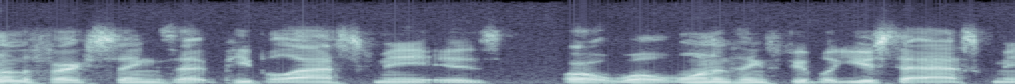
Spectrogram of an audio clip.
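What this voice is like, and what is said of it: Usual voice. Nothing is said of it.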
